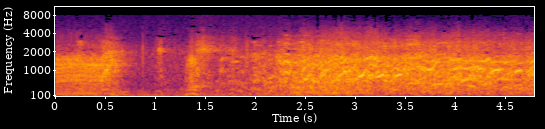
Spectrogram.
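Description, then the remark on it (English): A small dog named Daisy yaps and barks in quick, excited bursts, fairly loud, with a brief lull before the noisy yapping picks up again and carries on steadily. “And this is Daisy, my favorite dog.”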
